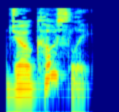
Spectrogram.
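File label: "jocosely", British English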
